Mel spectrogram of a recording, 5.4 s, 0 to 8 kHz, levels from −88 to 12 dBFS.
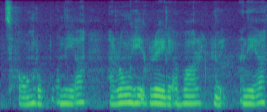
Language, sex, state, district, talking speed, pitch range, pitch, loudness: Mizo, female, Mizoram, Aizawl, 155 wpm, 145-165 Hz, 155 Hz, -17 LUFS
